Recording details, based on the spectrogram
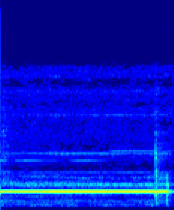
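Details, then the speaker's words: AED demonstration: after the "shock advised, stay clear" prompt, the operator presses the flashing orange button, and a steady electronic tone ends in a brief burst as the shock is delivered. "shock advised stay clear of patient press the flashing orange button now"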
